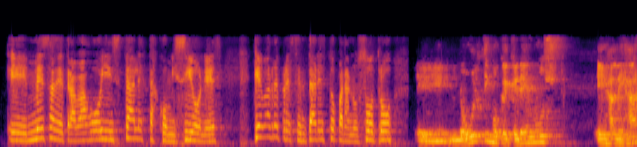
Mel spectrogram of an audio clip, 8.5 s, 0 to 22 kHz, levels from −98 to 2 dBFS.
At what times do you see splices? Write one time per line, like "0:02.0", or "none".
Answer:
0:05.4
